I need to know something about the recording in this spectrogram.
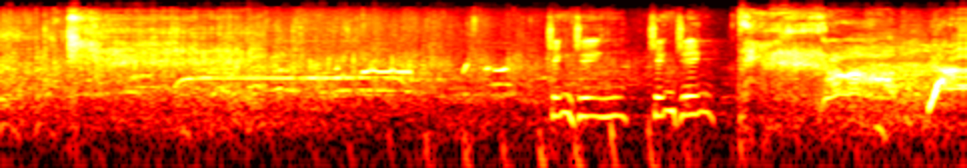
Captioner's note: applause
